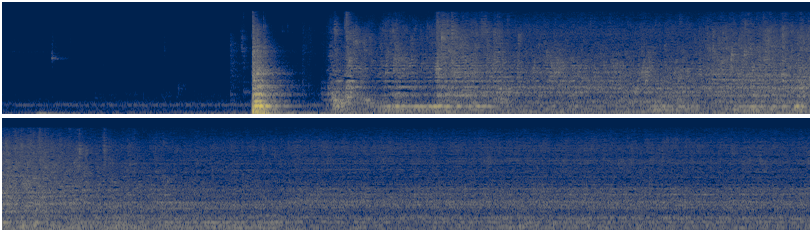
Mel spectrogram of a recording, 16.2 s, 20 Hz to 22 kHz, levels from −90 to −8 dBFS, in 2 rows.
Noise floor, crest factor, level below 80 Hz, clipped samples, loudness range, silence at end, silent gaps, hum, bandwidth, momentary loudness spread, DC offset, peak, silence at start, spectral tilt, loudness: -69 dBFS; 30 dB; -54 dBFS; under 0.1%; 13 LU; 0 s; none; none; 16.5 kHz; 11 LU; under 0.1%; -12 dBFS; 0.35 s; -4.5 dB/octave; -42 LUFS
